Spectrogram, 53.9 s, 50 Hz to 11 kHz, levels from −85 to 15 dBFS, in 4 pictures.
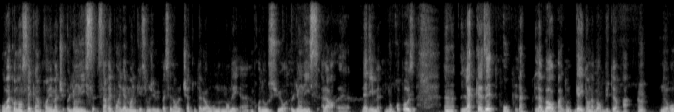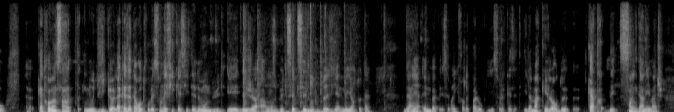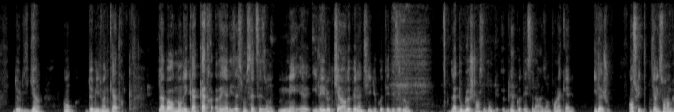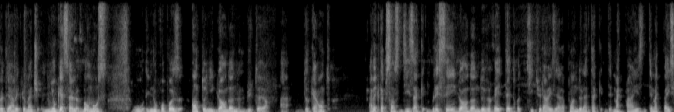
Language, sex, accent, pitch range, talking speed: French, male, French, 115-145 Hz, 185 wpm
